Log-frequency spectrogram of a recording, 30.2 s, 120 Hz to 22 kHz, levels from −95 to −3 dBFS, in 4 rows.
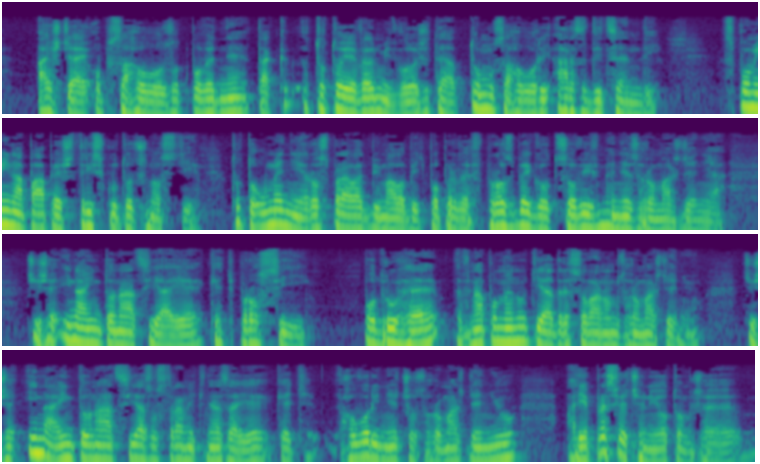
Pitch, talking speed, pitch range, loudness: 125 Hz, 125 wpm, 110-140 Hz, -25 LUFS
